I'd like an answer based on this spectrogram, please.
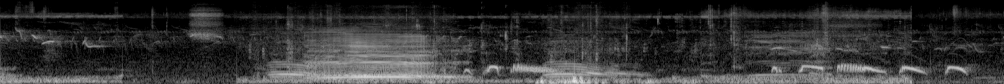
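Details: Dozens of free-roaming cows in nature: a loud, wavering moo in the middle is followed by a second, shorter one. Quick chirping calls are scattered around them.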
